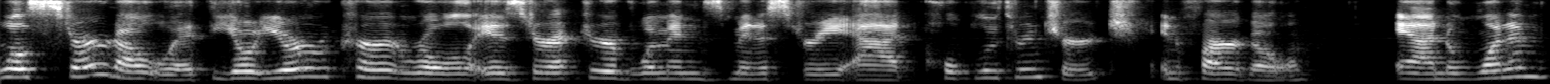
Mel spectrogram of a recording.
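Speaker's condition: No condition

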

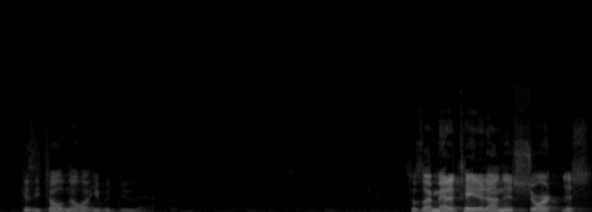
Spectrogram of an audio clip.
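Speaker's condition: No condition

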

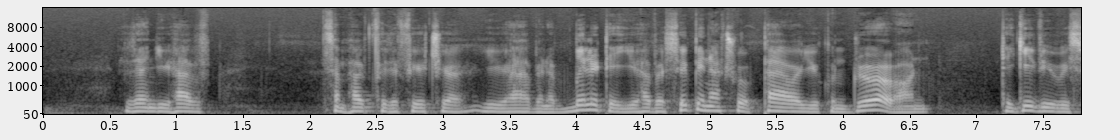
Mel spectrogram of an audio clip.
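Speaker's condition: Profound deafness, acquired at age 8; struggles in difficult listening situations

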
